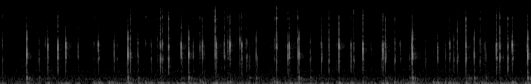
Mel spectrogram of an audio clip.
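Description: Fingertips type continuously on a full-size mechanical keyboard with lubed switches, pink and mint PBT keycaps, and a transparent acrylic case. The result is a steady stream of short, crisp clacks with a bright, high edge, centered around 1.6 kHz, with very little low end. Each keystroke dies away almost instantly.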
